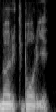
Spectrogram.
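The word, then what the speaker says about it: Mörk Borg: And it's Mork Borg? Bud from Bud RPG's review says it's Merk Borg. Is that how you pronounce it? So please help. – It's you can pronounce it in a lot of different ways. Right. So we've learned the last couple of years. But in Swedish, I think it's intended to sound Merk Borg.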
